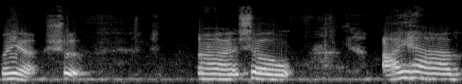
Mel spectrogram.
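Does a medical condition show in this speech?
Yes: Down syndrome; trisomy 21, congenital.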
